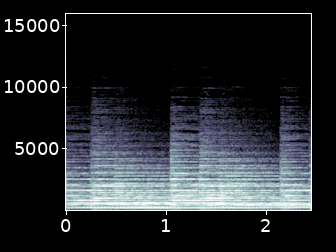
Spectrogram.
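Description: Three church bells by Perna of Passau, 1.3 tonnes in total, ring steadily in the bell tower of the Autobahnkirche in Himmelkron. Fresh strikes land about once a second over a sustained, humming drone of overlapping tones. The pealing is loud and continuous, with no voices present.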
